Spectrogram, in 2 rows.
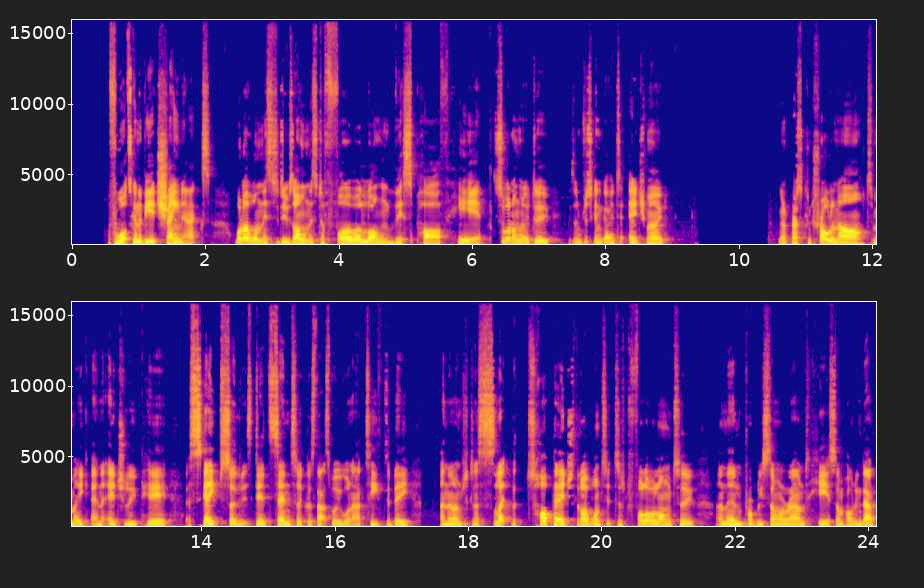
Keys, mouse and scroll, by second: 2.2 middle click, 3.1 middle click, 6.2 Tab, 6.2 middle click, 6.2 scroll up 1, 6.3 middle click, 7.2 Tab, 8.9 middle click, 9.2 Tab, 9.7 middle click, 9.9 Tab, 10.3-10.7 scroll up 3, 10.4 middle click, 11.1 ctrl+r, 14.6-15.6 scroll down 1, 15.6 middle click, 16.6 shift+middle click, 16.9 middle click, 17.2 Tab, 18.4 click, 19.5 middle click, 20.0 shift+middle click, 20.4-21.4 scroll up 2, 21.4-21.7 scroll up 1.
